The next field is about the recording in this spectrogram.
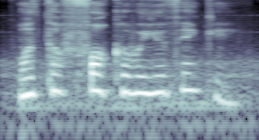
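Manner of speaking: soft, hushed, whispered aside. Voicing a character who leaves the room, whispering to Briar. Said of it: "he'd whisper to Briar".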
